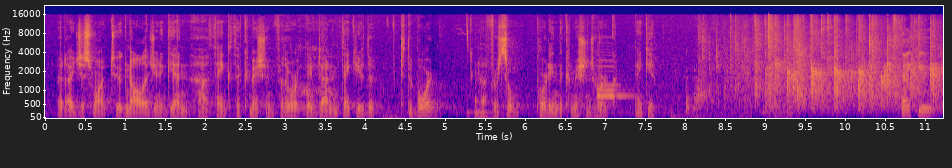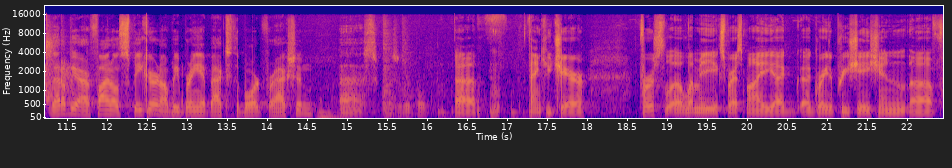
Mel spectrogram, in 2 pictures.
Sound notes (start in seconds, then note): 6.9 alarm beeping; 8.1 audience applauding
